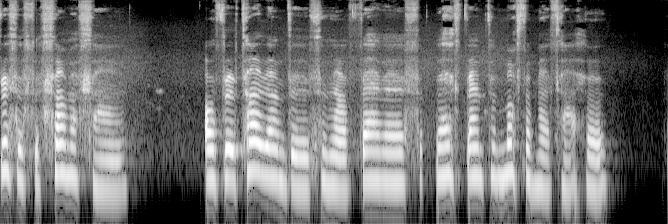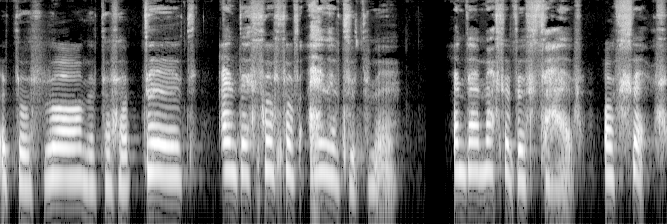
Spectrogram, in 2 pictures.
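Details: Adult woman whose tongue was removed for squamous cell cancer and reconstructed with abdominal muscle; afterwards few people could understand her; speech impairment after glossectomy.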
